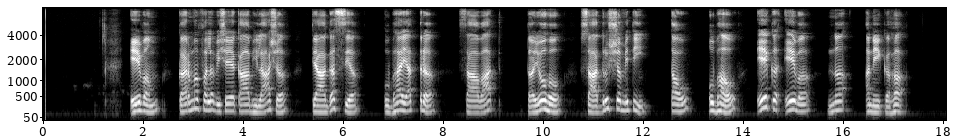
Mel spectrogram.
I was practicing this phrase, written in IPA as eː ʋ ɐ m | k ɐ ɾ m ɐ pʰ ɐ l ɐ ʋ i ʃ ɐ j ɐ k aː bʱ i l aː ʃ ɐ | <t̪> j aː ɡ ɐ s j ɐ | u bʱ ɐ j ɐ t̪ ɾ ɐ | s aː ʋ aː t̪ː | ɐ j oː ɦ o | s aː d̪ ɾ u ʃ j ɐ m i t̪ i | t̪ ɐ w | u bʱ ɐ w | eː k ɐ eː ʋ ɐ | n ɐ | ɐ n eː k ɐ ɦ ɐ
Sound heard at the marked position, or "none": t̪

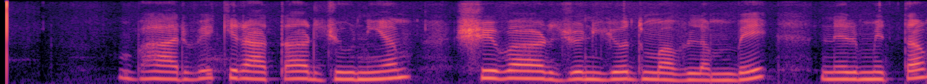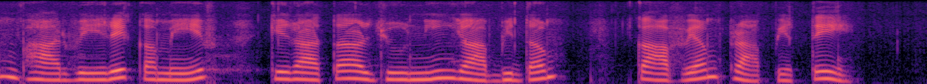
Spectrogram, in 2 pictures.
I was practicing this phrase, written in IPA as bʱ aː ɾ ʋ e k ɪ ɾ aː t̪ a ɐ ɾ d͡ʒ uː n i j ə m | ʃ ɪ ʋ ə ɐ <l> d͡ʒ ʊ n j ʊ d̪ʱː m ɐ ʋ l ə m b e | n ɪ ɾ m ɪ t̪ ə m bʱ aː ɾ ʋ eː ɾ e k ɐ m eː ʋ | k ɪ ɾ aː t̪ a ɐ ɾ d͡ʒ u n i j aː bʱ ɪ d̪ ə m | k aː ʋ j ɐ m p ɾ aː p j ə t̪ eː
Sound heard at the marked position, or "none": ɾ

